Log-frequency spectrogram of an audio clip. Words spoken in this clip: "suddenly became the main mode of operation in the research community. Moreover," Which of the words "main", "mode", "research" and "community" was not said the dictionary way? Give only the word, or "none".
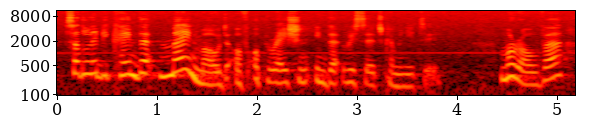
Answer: none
